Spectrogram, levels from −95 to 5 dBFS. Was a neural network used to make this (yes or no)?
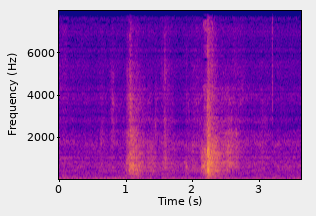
yes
